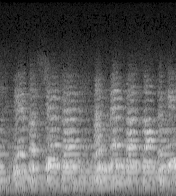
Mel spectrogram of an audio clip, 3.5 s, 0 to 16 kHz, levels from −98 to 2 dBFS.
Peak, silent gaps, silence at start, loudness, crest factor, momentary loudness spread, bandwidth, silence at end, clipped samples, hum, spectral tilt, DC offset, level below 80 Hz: -4 dBFS; none; 0 s; -20 LUFS; 16 dB; 4 LU; 6.8 kHz; 0 s; under 0.1%; none; -7.5 dB/octave; under 0.1%; -52 dBFS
